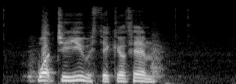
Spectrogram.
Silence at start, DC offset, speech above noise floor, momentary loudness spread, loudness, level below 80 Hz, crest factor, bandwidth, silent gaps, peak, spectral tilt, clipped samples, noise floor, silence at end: 0.3 s; under 0.1%; 41 dB; 11 LU; -14 LUFS; -48 dBFS; 14 dB; 15.5 kHz; none; 0 dBFS; -6.5 dB/octave; under 0.1%; -54 dBFS; 0.75 s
